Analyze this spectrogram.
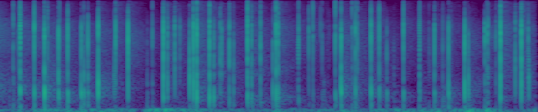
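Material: Glass.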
